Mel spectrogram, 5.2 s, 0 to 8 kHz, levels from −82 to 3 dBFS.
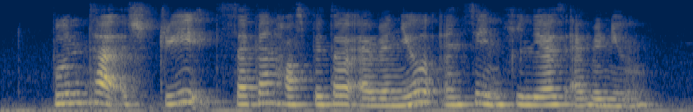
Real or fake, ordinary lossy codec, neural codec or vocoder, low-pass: real; none; none; 7.2 kHz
